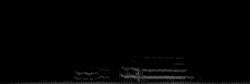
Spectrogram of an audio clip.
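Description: A Dachshund puppy snores with thin, whistling squeaks on each breath in a quiet room.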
